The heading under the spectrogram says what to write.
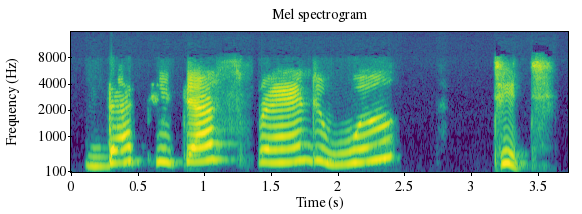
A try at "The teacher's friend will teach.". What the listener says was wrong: good, মাশাআল্লাহ,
